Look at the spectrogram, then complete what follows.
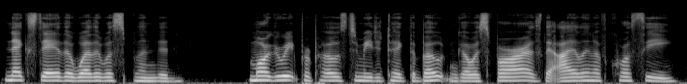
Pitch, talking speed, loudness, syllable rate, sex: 170 Hz, 200 wpm, -18 LUFS, 5.3 syllables/s, female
